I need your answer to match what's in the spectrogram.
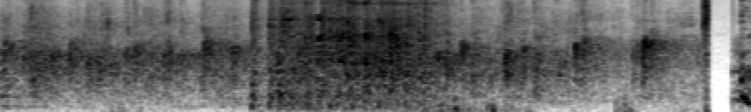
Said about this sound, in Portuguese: Uma salva de palmas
